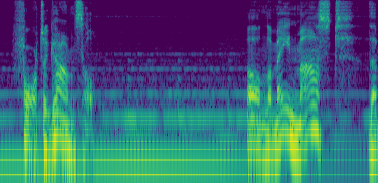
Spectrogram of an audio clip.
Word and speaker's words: topgallant: Her large, square sails included the forecourse, fore topsail, pronounced topsail, and fore topgallant sail, pronounced foretogarnsail.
